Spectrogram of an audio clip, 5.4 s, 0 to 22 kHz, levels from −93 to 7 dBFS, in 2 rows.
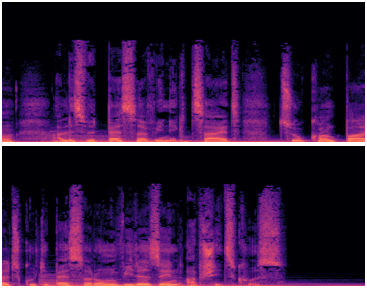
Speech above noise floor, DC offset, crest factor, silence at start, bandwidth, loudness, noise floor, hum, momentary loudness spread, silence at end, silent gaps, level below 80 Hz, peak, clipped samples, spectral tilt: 21 dB; under 0.1%; 14 dB; 0 s; 16 kHz; -23 LUFS; -43 dBFS; none; 8 LU; 0 s; none; -40 dBFS; -8 dBFS; under 0.1%; -5 dB/octave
